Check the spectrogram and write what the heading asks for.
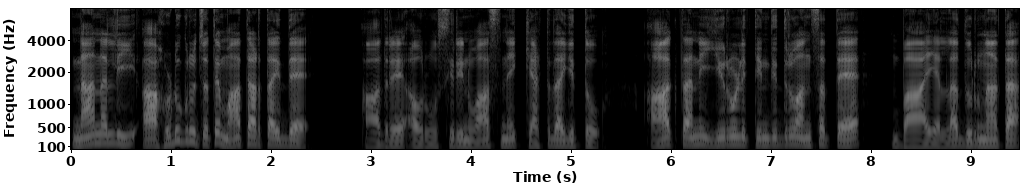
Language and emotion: Kannada, disgusted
